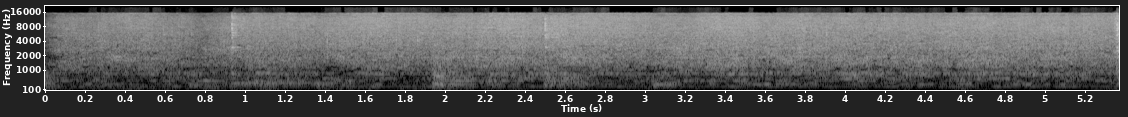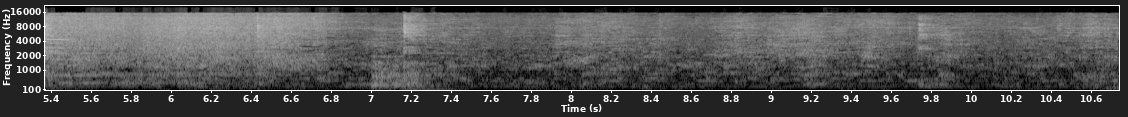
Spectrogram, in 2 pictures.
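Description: Onions with ginger-garlic paste sizzling in a wok for mutton curry, a steady hot frying hiss throughout with a spatula scraping and stirring, and a few clinks against the pan.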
